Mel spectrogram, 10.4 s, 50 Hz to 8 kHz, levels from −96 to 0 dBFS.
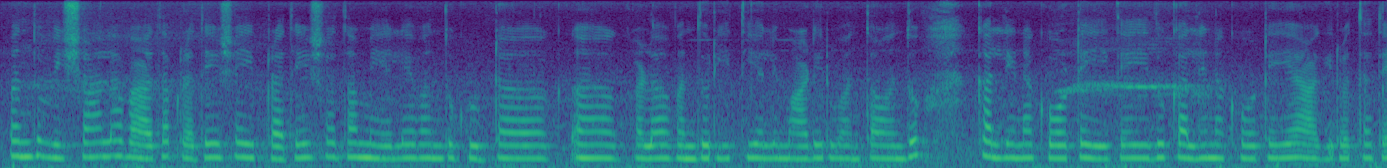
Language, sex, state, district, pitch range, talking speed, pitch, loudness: Kannada, female, Karnataka, Chamarajanagar, 225-240 Hz, 120 wpm, 230 Hz, -34 LUFS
